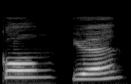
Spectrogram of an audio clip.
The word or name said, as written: gong1yuan2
